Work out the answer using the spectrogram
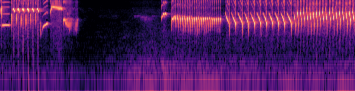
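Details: Timbrado canary, a singing bird used for song training, gives rapid buzzy trills and sharp whistled notes. A short silence follows, then a long run of fast, evenly repeated metallic notes.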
